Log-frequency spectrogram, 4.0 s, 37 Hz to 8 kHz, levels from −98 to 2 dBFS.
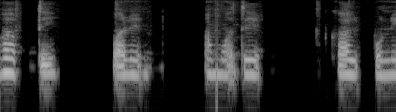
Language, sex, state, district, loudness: Bengali, female, West Bengal, Jhargram, -37 LUFS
